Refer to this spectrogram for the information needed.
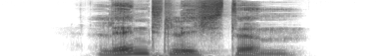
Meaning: strong dative masculine/neuter singular superlative degree of ländlich
- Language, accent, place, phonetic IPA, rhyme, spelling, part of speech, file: German, Germany, Berlin, [ˈlɛntlɪçstəm], -ɛntlɪçstəm, ländlichstem, adjective, De-ländlichstem.ogg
